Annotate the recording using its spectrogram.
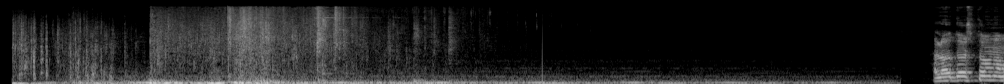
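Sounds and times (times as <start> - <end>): concrete crash: 0.1 - 5.6
crackling debris: 0.1 - 6.0
deep rumble: 0.8 - 9.0.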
